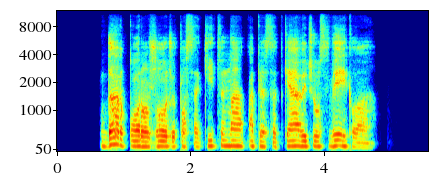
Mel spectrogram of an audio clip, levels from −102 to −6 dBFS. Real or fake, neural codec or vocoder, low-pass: fake; codec, 44.1 kHz, 2.6 kbps, DAC; 10.8 kHz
